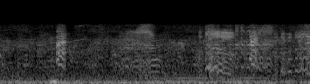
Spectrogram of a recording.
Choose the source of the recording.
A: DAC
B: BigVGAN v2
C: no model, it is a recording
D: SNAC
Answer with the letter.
C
